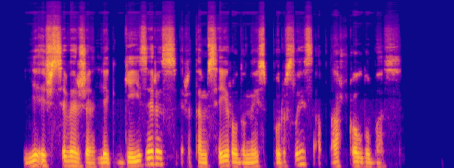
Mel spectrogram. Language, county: Lithuanian, Klaipėda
